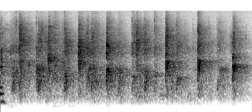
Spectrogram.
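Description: An audience at a live panel discussion applauds to welcome three guests, with a steady patter of many hands clapping, moderately loud, with individual sharper claps standing out through the wash of sound. No one speaks.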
